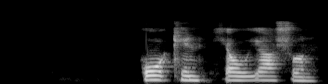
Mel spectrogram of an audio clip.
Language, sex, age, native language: Icelandic, male, 9, Icelandic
